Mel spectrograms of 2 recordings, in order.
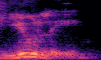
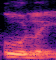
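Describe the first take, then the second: First: The name begins with a 'yoo' sound. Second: The name begins with a plain 'oo' sound. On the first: The speaker calls it right. "It is Yuli" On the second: The speaker calls it wrong. "it is not Uli"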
